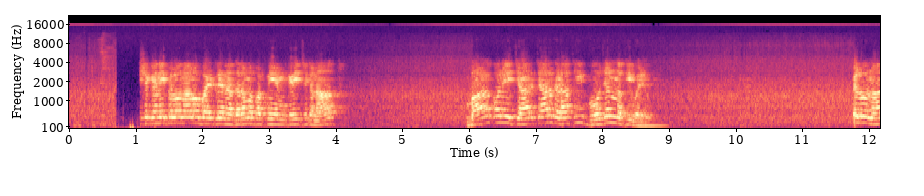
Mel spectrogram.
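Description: An elderly man speaks slowly and solemnly into a microphone, heard through loudspeakers.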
